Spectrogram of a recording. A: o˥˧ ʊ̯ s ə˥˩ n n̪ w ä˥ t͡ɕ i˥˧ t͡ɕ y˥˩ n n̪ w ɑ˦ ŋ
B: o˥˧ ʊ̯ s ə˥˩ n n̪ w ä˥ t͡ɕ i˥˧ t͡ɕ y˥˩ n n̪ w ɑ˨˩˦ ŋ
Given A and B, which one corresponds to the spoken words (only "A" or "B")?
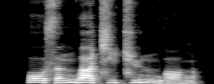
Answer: B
